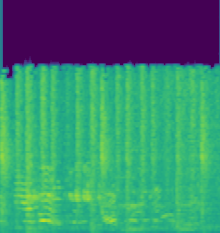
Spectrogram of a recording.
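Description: Children's high voices and chatter, with music underneath.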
